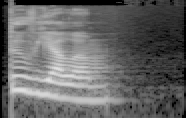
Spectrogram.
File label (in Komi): "тывъялӧм", Komi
